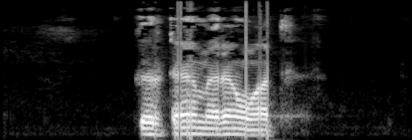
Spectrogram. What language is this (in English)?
Kati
